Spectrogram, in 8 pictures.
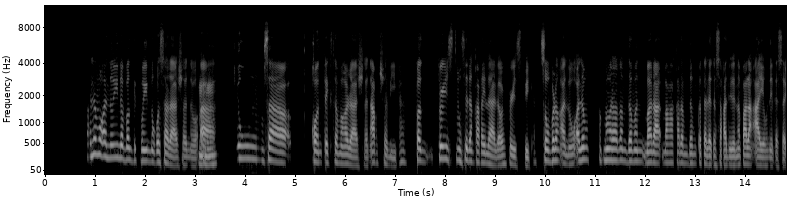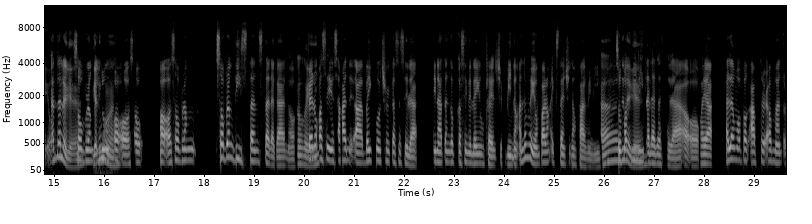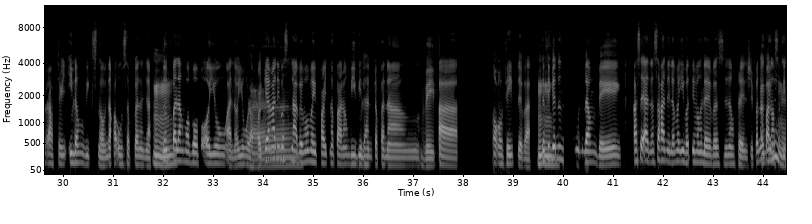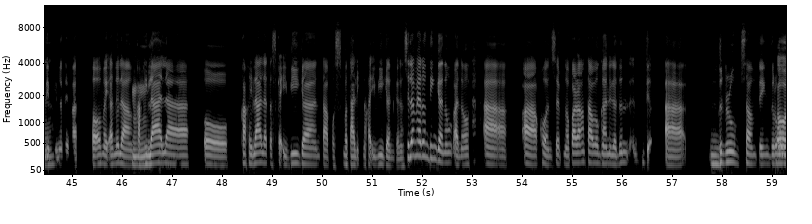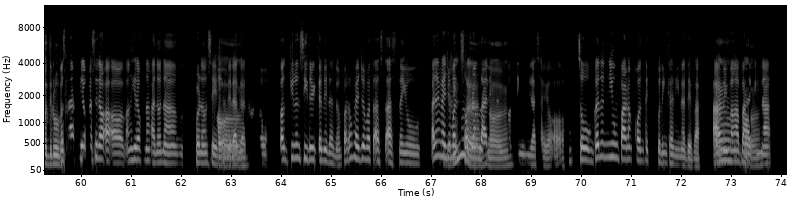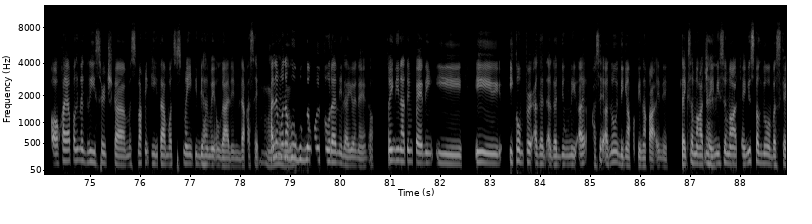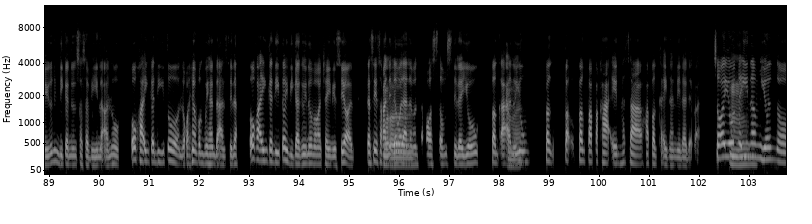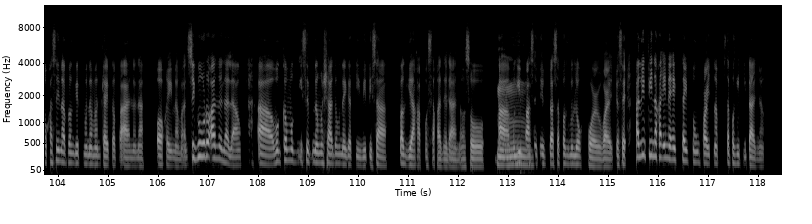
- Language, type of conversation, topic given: Filipino, advice, Paano ko mapapahusay ang praktikal na kasanayan ko sa komunikasyon kapag lumipat ako sa bagong lugar?
- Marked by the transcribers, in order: tapping; other background noise; drawn out: "Ah"; in Russian: "droog"; chuckle; laughing while speaking: "O kaya"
